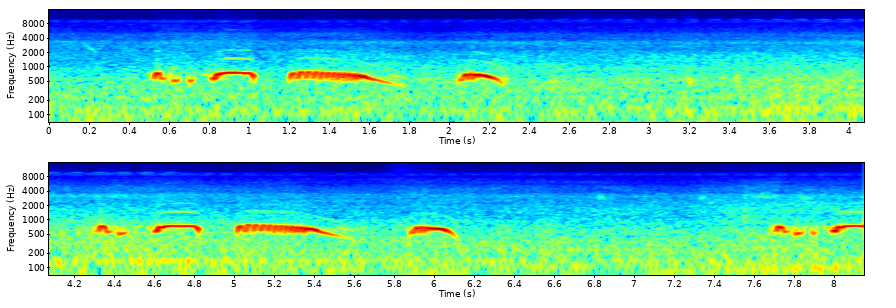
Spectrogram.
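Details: Spotted dove cooing khan yon style, recorded live during decoy calling of wild doves from a branch: two full four-note phrases with a long downward-sliding third coo, plus the start of another phrase.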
